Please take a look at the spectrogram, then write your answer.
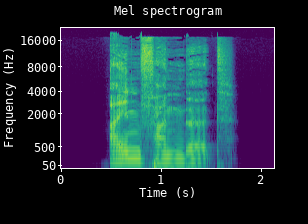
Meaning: second-person plural dependent preterite of einfinden
- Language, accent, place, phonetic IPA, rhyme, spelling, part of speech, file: German, Germany, Berlin, [ˈaɪ̯nˌfandət], -aɪ̯nfandət, einfandet, verb, De-einfandet.ogg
